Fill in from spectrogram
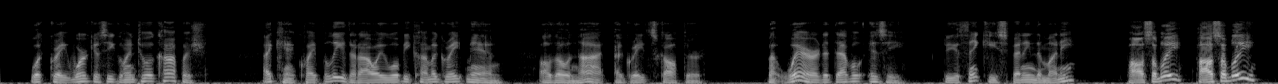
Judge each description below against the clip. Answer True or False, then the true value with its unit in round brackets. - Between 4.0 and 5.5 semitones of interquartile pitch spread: True (5.2 semitones)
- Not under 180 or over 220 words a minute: True (185 wpm)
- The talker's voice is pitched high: False (105 Hz)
